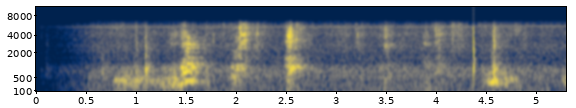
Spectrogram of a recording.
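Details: A 10.5-week-old Basset Hound puppy gives a few short, whiny yelps with brief pauses between them.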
